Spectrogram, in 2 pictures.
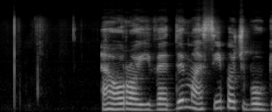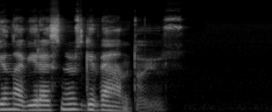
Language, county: Lithuanian, Marijampolė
